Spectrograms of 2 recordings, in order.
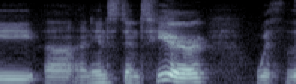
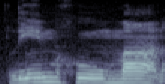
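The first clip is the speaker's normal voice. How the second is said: slow "lim hu man", syllables apart, landing on "man"; "man" drawn out and falling; stress on final syllable; slower than usual. Shown as a demonstration. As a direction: separate each syllable and weight "man". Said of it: "on the third and final syllable".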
